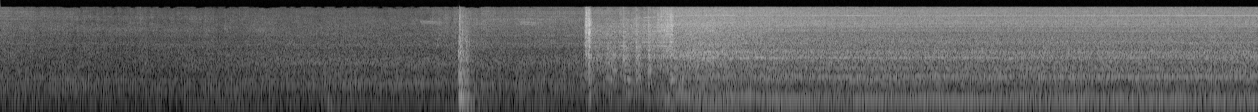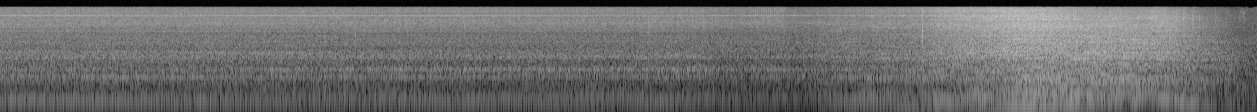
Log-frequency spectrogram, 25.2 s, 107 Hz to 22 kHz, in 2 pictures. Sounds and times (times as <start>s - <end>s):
Car: 0.0s - 25.1s
Outside, urban or manmade: 0.0s - 25.1s.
